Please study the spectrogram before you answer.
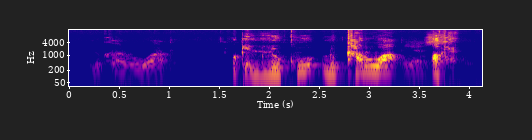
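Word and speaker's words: Lakurawa: so far good morning luar is actually pronouncing as larua okay luu luara yes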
